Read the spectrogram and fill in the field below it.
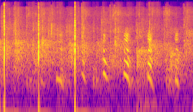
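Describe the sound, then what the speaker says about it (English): A small audience claps on a television show, a few loud sharp claps near the start and then lighter scattered clapping mixed with brief vocal sounds, all close and short. "That's a round of applause right there."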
